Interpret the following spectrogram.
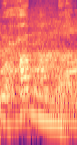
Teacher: ওই নামটা যে উচ্চারণ করবে, উচ্চারণ করতে সময় দুইবার দুই ঠোঁট মিলে যায়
